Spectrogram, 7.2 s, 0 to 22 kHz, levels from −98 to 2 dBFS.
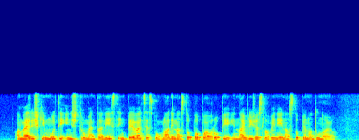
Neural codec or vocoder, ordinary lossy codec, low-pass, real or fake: none; none; 7.2 kHz; real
